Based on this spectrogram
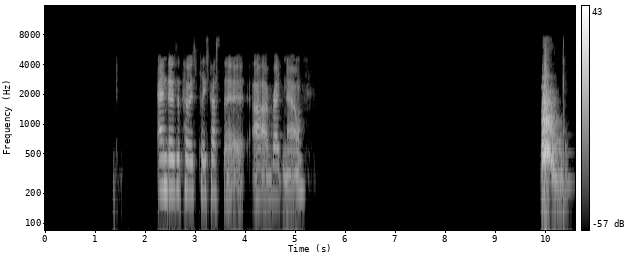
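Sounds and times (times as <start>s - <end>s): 
speech: 2.3s - 5.3s
dog barking: 10.0s - 10.4s.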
